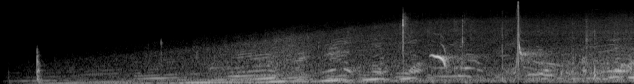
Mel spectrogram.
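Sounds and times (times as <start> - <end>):
field recording ambience: 0.1 - 6.2.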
